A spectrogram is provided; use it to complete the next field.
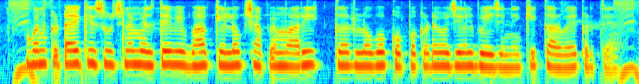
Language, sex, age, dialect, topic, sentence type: Hindi, female, 36-40, Hindustani Malvi Khadi Boli, agriculture, statement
